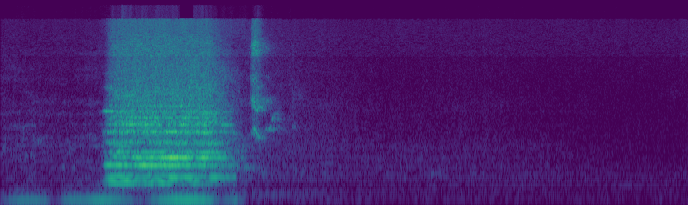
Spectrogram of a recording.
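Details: A loud, steady horn-like blast rich in harmonics lasts about a second and a half, followed by a short rasp and a fading, quiet rumble.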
